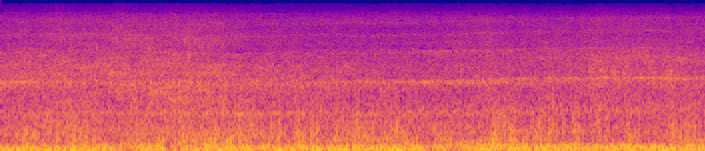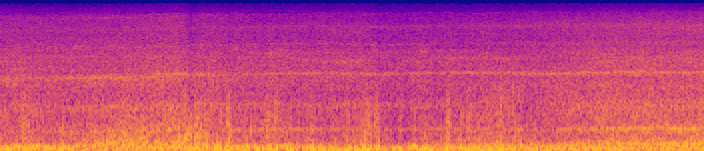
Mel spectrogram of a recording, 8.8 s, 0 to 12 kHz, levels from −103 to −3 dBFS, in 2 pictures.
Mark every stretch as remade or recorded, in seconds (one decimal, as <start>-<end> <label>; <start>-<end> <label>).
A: 0.0-8.8 recorded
